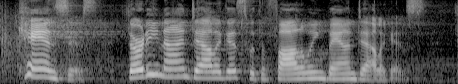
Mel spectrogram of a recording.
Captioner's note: applause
